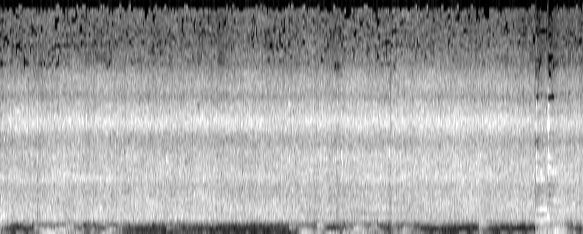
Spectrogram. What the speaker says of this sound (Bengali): তো ঢাকনাটা খুলে আবার একটু নেড়ে চেড়ে দেবো।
